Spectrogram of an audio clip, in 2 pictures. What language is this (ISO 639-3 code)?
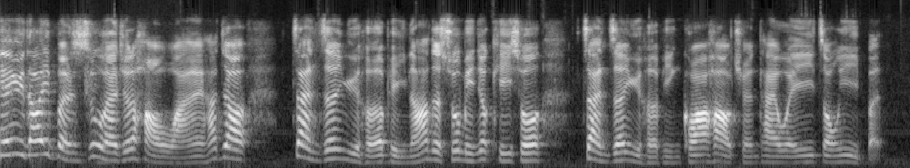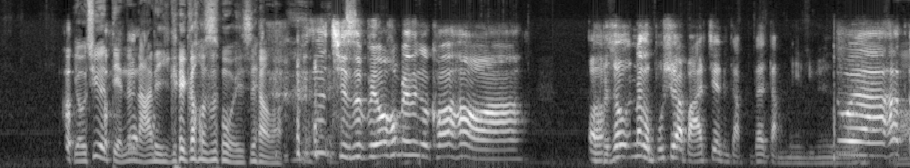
zho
